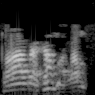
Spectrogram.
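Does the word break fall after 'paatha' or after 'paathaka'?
after paathaka. The break falls after 'paathaka'. The filth of sin. "பாதகமலம் நீங்கும்"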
